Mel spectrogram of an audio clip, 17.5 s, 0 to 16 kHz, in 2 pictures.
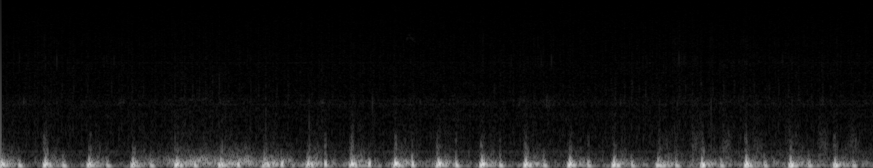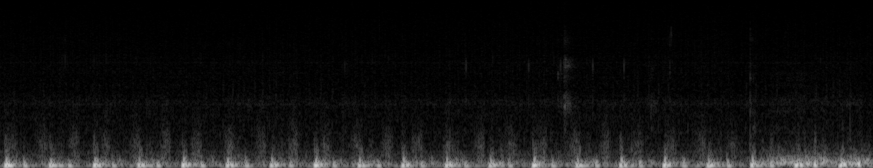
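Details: Rapid heartbeat of the recording person during CPR: fast, steady low thumps at about 136 a minute.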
